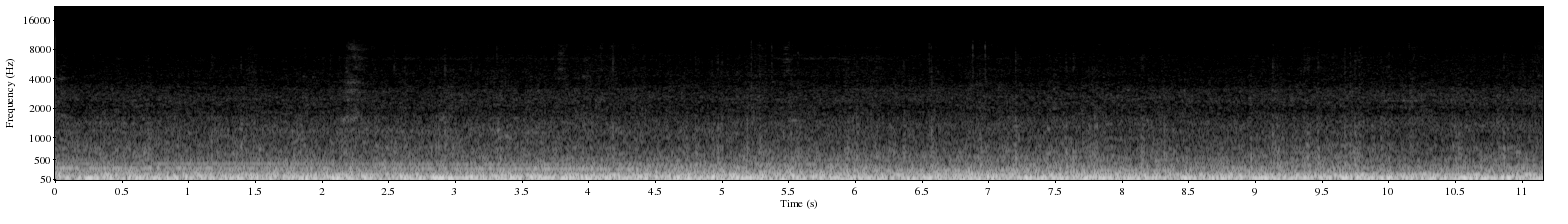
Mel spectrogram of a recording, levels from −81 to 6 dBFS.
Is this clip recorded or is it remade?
recorded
